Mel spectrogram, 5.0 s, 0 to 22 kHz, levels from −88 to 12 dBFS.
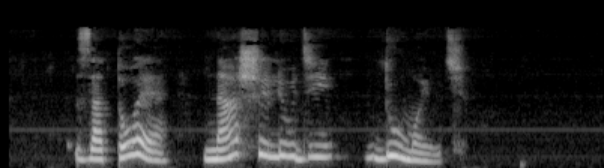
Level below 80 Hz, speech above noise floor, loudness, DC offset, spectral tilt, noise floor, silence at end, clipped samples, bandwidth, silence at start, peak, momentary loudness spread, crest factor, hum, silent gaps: -62 dBFS; 49 dB; -16 LUFS; under 0.1%; -5 dB/octave; -64 dBFS; 1.2 s; under 0.1%; 11.5 kHz; 0.6 s; -2 dBFS; 15 LU; 14 dB; none; none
